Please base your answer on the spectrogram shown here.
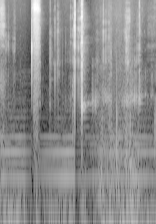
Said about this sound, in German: Aber ich würde sagen, machen wir die Dose auf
